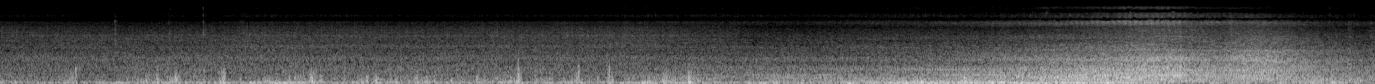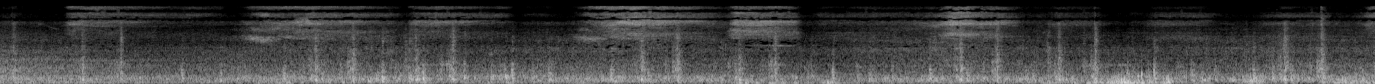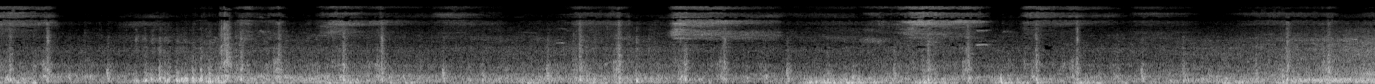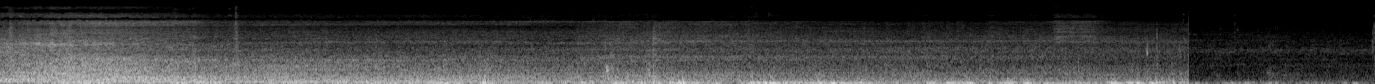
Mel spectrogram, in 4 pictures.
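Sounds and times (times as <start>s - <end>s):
diesel locomotive rumble: 0.0s - 55.0s
train wheels clicking over rail joints: 13.5s - 42.3s.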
